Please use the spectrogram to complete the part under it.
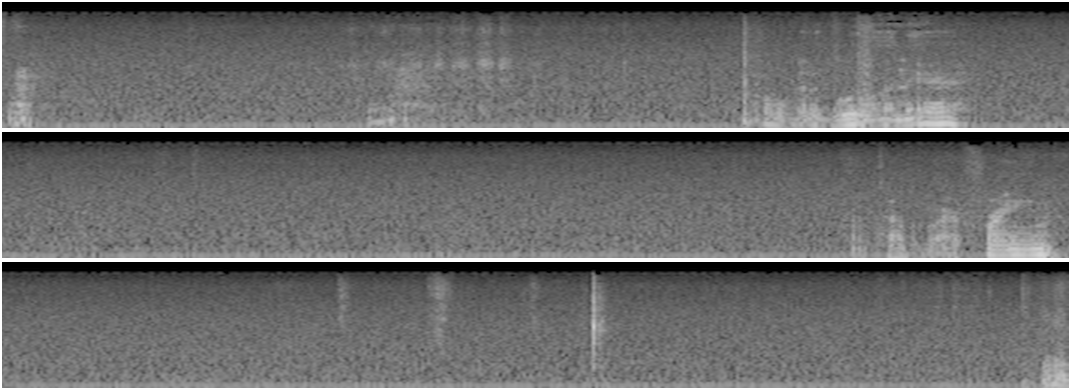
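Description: Small wooden pieces knock and click softly against each other.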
